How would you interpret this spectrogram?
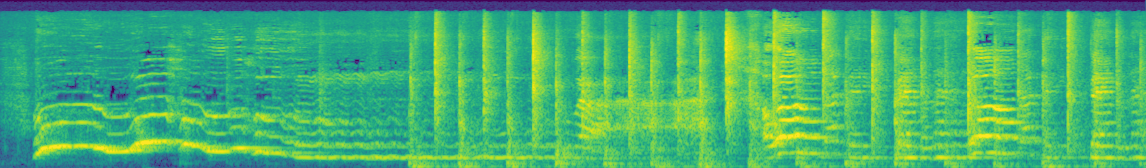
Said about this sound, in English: And we should explain to listeners that you are pounding on the shower wall and clapping as the two of you are singing. Oh, good Lord. A shower makes a great kick drum. It does make a good kick drum.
